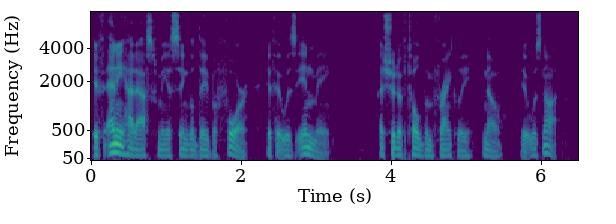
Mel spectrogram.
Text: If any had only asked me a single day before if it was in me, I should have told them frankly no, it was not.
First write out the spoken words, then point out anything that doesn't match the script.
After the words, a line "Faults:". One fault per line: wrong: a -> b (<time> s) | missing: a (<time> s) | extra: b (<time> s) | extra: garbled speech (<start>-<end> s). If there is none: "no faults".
If any had asked me a single day before if it was in me, I should have told them frankly no, it was not.
Faults:
missing: only (0.6 s)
